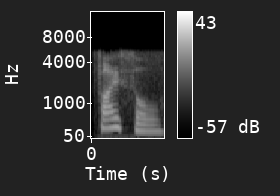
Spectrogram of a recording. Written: Faysal

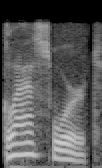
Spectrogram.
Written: glasswort

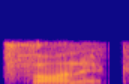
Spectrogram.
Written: chthonic

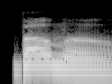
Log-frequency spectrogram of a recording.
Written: mbomu

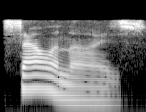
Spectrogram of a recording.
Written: salinize

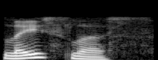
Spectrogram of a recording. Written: laceless

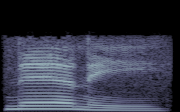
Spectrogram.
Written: nannie

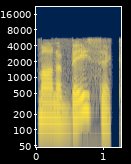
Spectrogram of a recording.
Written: monobasic

